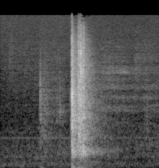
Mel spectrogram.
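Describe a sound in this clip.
A phone receiver is hung up with a clatter.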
